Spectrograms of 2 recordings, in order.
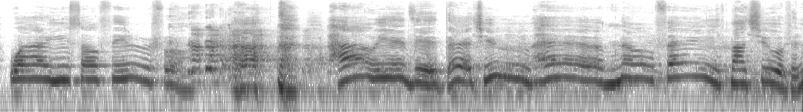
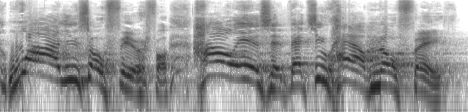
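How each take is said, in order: First: Soft, high, drawn-out coaxing; sweetly mild scolding, pitched up and stretched out; mock gentle Jesus. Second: Loud, emphatic preacher's rebuke; forceful rebuke. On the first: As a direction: croon it slowly, far too gently. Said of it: "he didn't say it like this". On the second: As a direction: thunder it as a stern reproach. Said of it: "He said it like that". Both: Shown as a demonstration.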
